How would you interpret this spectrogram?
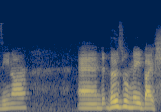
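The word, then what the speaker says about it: Xenar: These first models also came with a S Zenar lens, that's X-E-N-E-R, I believe it's pronounced Zenar, and those were made by Schneider.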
